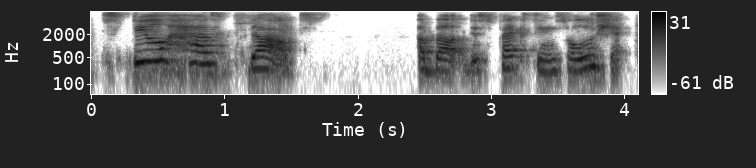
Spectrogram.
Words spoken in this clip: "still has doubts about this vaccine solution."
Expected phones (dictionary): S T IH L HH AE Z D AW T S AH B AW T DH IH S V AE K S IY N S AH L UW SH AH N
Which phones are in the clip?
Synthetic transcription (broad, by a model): S T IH L HH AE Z D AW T S AH B AW T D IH S F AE K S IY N S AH L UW SH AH N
